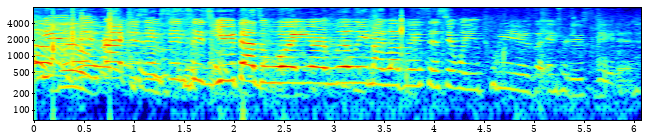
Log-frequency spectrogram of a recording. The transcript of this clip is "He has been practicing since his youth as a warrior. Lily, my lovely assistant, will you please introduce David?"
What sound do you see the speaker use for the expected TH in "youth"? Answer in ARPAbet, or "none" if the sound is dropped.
TH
